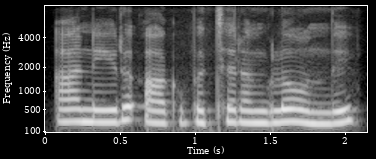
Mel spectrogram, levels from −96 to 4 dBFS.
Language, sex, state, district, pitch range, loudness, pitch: Telugu, female, Telangana, Hyderabad, 235-255 Hz, -12 LUFS, 245 Hz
